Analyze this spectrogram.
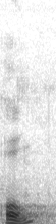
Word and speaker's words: Om: the usual description of om which is also correct we all know that that it consist of three syllables a u and M represents the simplest sound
